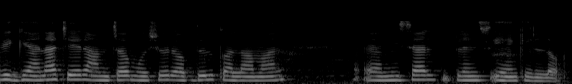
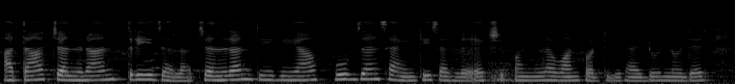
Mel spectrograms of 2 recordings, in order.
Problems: background sounds at intervals, background conversations at intervals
